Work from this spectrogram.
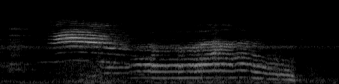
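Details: Domestic cat play-fighting with a young dog indoors, giving one long harmonic-rich caterwaul that starts high and bright, then slides slowly downward and fades over about two and a half seconds.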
